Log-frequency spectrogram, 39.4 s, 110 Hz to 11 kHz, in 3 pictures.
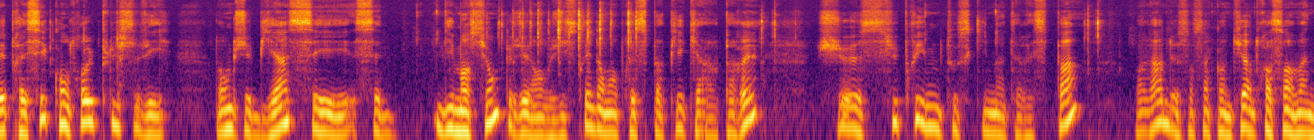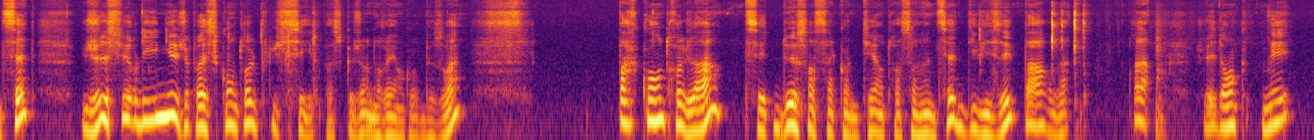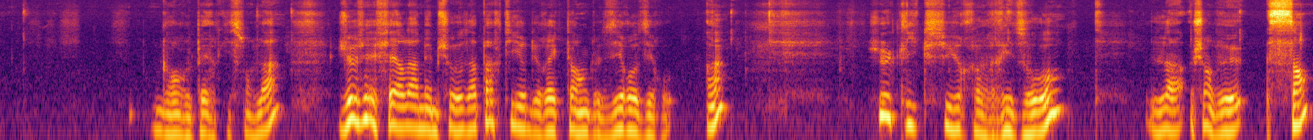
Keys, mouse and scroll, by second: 0.9 ctrl+v, 4.1 click, 4.9 BackSpace, 7.5 BackSpace, 9.2 click, 10.8 BackSpace, 13.7 click, 16.0 ctrl+c, 19.4 click, 22.9-24.1 typing, 24.9-25.4 scroll down 2, 25.7 right click, 27.7 scroll down 1, 28.1-28.5 scroll up 1, 28.8 right click, 33.3 click, 36.1 click, 38.1 click.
